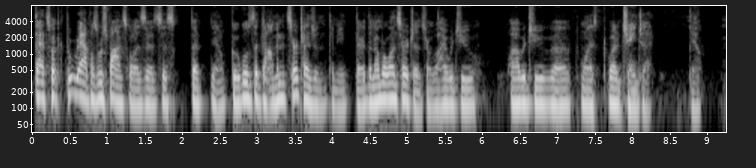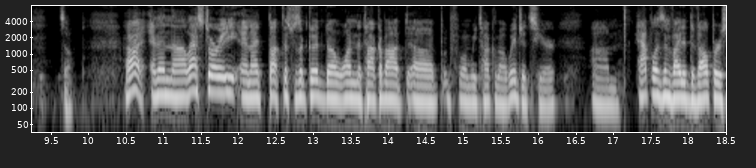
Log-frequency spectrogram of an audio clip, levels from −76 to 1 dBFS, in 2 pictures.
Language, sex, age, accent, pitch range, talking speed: English, male, 30-49, American, 120-150 Hz, 220 wpm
